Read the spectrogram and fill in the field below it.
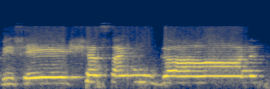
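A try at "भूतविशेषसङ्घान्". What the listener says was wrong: Bhuta Vishesha Sanghan. Gha Mahaprana. Please pay attention to the Mahapranas, Bhagini.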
